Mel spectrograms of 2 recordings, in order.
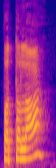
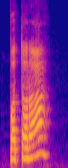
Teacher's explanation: मेरा कहने का मतलब यह है कि भोजपुरी में अड़ और ल के स्थान पर र का प्रयोग होता है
